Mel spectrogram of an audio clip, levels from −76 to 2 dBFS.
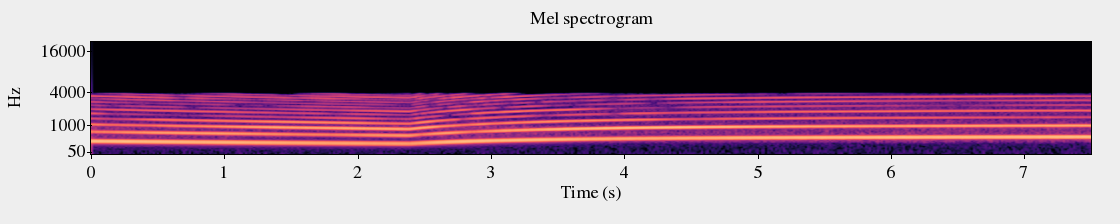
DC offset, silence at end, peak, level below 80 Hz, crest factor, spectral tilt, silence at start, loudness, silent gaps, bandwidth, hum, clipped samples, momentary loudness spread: under 0.1%; 0 s; 0 dBFS; -66 dBFS; 10 dB; -5.5 dB/octave; 0 s; -10 LUFS; none; 4 kHz; none; under 0.1%; 2 LU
